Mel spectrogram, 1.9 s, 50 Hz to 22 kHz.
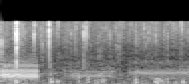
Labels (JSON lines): {"label": "biophony, croak", "recorder": "SoundTrap 500"}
